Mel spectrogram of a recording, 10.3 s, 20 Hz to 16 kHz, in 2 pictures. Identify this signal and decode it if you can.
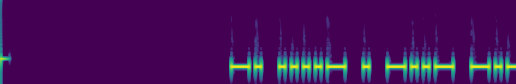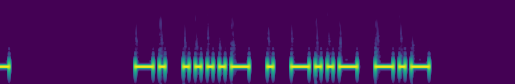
Morse code, heard as a keyed tone, about 21 wpm, 700 Hz. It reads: N4EXK N4EXK
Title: USA Call Signs - 5 Characters - Repeated 2x - 20wpm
